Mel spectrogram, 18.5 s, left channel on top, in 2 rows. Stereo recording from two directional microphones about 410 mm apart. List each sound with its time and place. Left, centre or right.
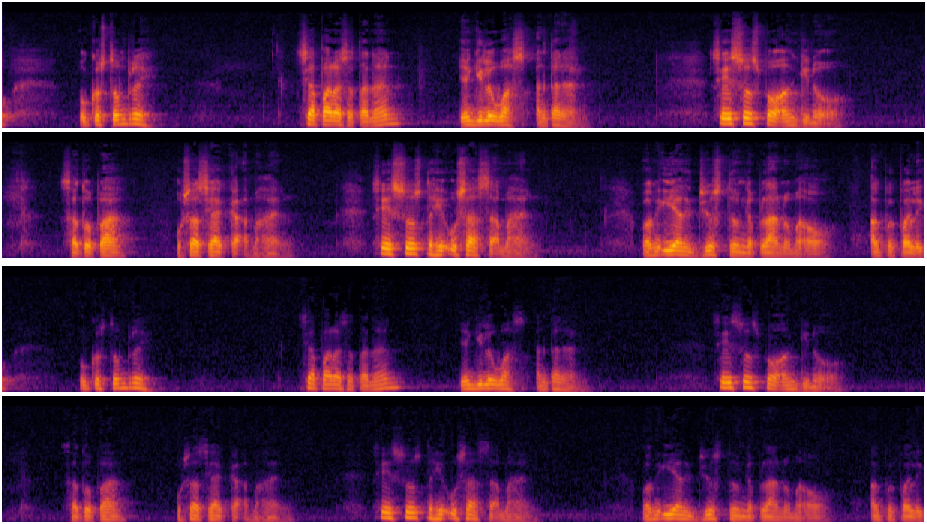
0.0 s speech: centre
3.0 s speech: centre
7.1 s speech: centre
9.4 s a sound: centre
11.0 s speech: centre
15.6 s speech: centre
17.2 s a sound: centre
18.0 s speech: centre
